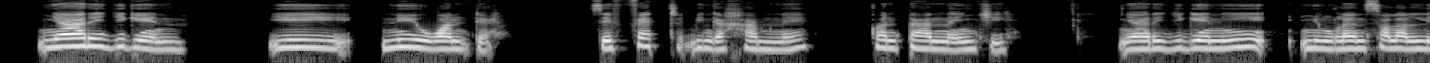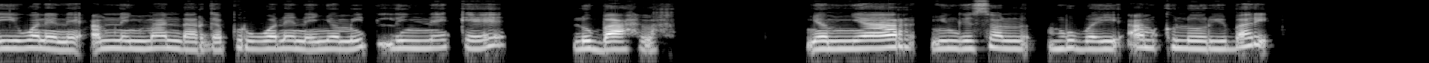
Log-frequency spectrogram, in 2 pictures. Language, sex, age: Wolof, female, 36-49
